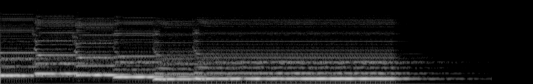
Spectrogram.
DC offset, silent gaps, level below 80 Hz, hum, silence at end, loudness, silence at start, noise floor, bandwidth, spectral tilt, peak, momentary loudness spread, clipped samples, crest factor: under 0.1%; none; -68 dBFS; none; 1.15 s; -22 LUFS; 0 s; -59 dBFS; 10.5 kHz; -5 dB/octave; -10 dBFS; 5 LU; under 0.1%; 12 dB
